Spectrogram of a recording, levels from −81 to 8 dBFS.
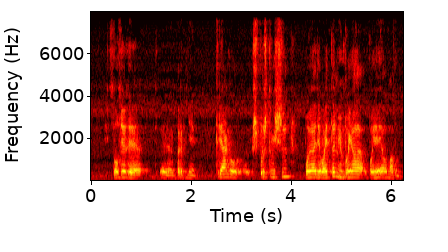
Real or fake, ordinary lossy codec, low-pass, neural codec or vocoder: fake; none; none; codec, 16 kHz, 16 kbps, FunCodec, trained on LibriTTS, 50 frames a second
